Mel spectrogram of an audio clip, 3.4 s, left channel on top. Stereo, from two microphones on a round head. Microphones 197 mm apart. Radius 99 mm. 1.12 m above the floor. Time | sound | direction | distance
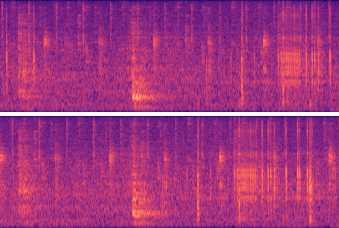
0.2 | a microwave | 30° left (ahead or behind) | 3.5 m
